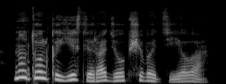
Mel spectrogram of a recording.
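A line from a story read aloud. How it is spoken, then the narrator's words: Sighing. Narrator (Russian): вздохнула я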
